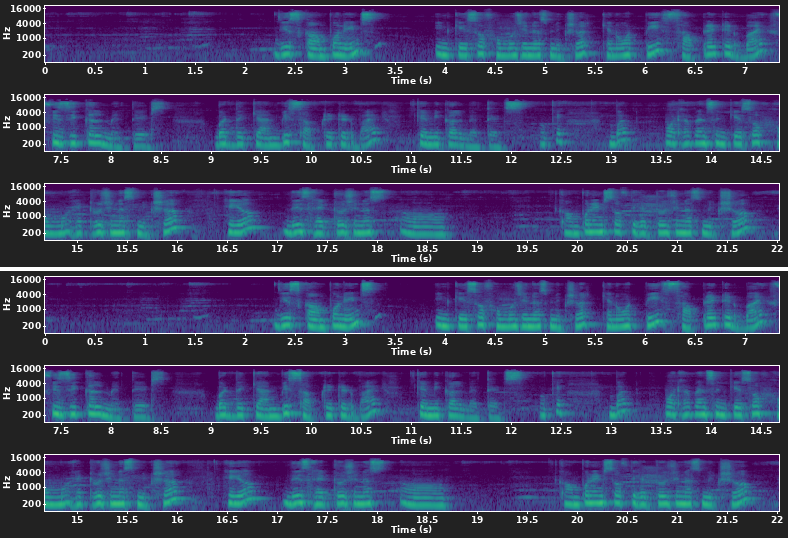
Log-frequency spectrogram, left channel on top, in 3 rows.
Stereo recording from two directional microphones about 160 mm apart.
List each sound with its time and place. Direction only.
2.3 s a woman's voice: 15° right (ahead or behind)
19.7 s a woman's voice: 10° right (ahead or behind)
